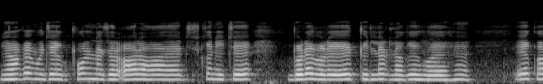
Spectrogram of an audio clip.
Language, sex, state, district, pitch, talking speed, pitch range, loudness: Hindi, female, Chandigarh, Chandigarh, 230 Hz, 190 wpm, 225-240 Hz, -16 LUFS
